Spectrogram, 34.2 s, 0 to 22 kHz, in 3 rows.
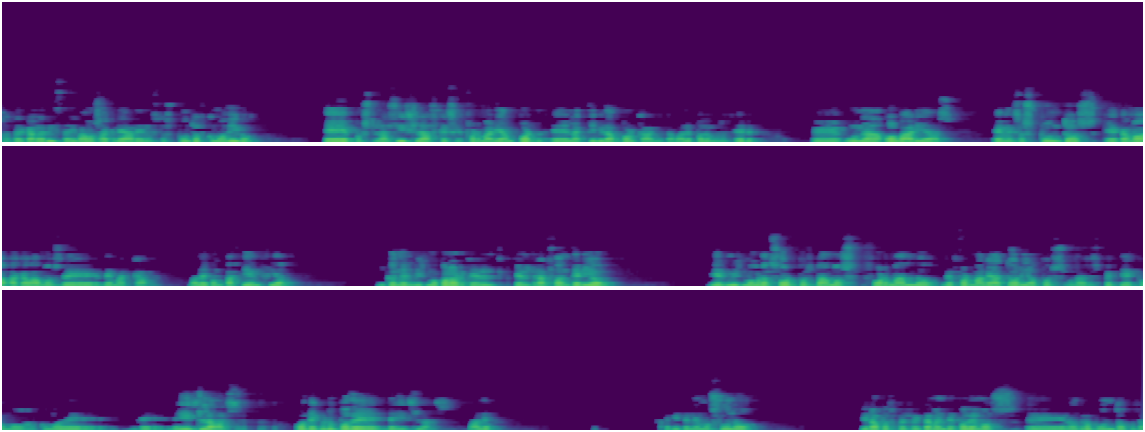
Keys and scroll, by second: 5.5 ctrl+z, 15.2 ctrl+z, 30.4 space.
